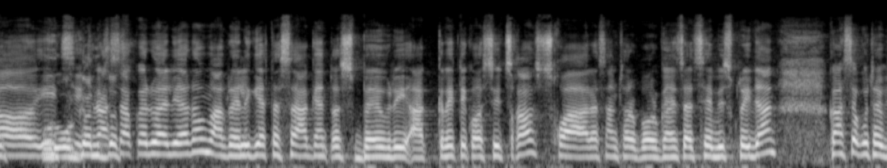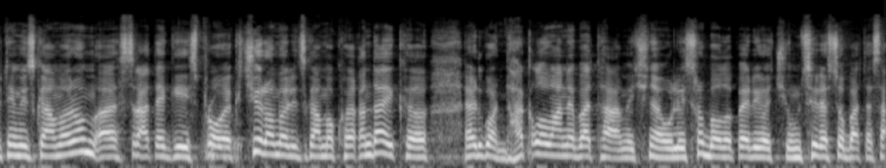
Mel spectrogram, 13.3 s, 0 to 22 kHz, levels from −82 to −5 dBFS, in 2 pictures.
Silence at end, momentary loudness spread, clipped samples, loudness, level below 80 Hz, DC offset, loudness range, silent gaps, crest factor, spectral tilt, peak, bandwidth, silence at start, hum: 0 s; 3 LU; under 0.1%; -18 LUFS; -54 dBFS; 0.1%; 1 LU; none; 14 dB; -4 dB/octave; -4 dBFS; 16 kHz; 0 s; none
